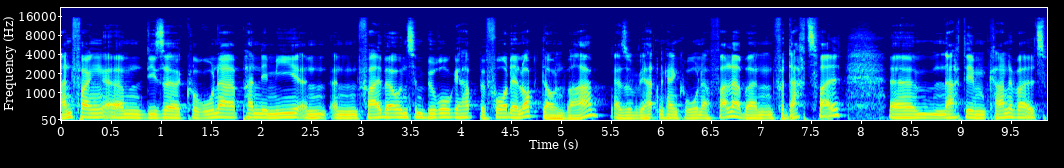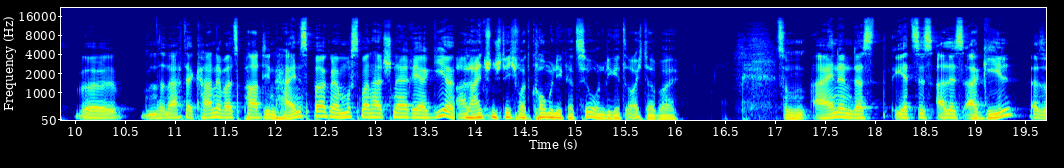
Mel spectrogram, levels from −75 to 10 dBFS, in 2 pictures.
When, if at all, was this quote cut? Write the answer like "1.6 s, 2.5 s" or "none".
13.8 s, 17.0 s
